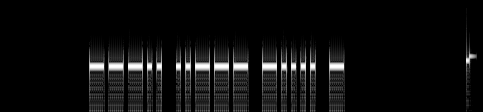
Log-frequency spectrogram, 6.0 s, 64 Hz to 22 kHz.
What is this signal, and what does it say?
Morse code, heard as a keyed tone, about 20 wpm, 700 Hz. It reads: 826T
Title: Common Cut Numbers - 4-Digit 20wpm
